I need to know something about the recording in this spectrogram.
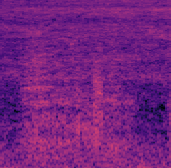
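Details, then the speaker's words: Truck cab air suspension bag (a used replacement is being fitted): a steady airy hiss that swells slightly and never lets up as compressed air escapes from the leaking cab air bag. "Чуєте, як ця мандавошка шипить?"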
